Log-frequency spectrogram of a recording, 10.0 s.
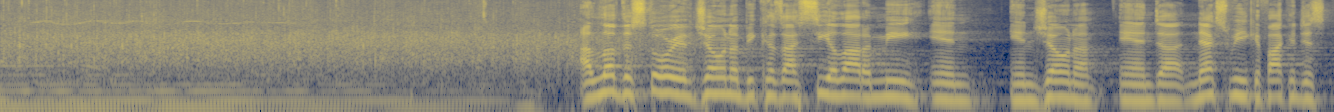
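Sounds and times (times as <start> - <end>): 
church congregation applause: 0.0 - 5.6
speech: 4.4 - 10.0.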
